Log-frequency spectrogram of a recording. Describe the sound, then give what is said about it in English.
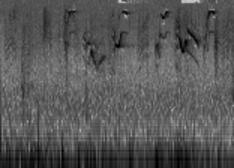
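Bird calling in the background: many quick, high chirps and sweeping whistled notes in an irregular series over a steady low rumble, fairly faint. “Another bird in the background.”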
